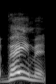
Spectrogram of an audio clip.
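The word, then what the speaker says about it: Baelon: Is uh No, it's uh I forgot how you pronounce it, but he was looking down from heaven. Bam. Bamon. Bayon. Yeah, Bayon.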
